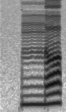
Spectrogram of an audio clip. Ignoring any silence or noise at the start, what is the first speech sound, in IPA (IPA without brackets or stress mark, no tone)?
nː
